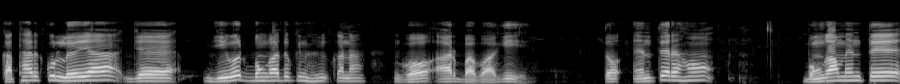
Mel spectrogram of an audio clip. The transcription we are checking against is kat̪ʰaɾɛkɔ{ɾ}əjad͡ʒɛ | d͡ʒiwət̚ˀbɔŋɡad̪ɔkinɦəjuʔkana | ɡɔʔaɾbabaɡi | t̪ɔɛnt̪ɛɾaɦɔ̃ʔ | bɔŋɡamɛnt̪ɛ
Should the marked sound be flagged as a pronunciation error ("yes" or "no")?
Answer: yes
